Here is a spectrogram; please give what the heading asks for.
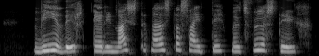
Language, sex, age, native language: Icelandic, female, 20-29, Icelandic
